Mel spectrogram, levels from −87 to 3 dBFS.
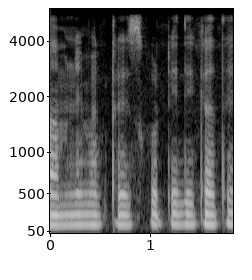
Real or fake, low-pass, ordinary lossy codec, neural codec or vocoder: real; 5.4 kHz; none; none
